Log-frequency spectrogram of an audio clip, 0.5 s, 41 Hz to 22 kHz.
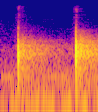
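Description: Two sharp taps on solid ceramic kitchen floor tile laid on a concrete slab, each giving a short, bright click centered near 950 Hz that dies away quickly. The taps sound solid, not hollow.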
